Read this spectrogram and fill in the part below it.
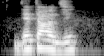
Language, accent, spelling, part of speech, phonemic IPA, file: French, Canada, détendit, verb, /de.tɑ̃.di/, LL-Q150 (fra)-détendit.wav
- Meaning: third-person singular past historic of détendre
